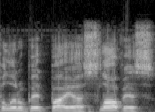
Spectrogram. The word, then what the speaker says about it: Slovis: little bit by uh slavis slovis i think is how you say it's slovis so i don't know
